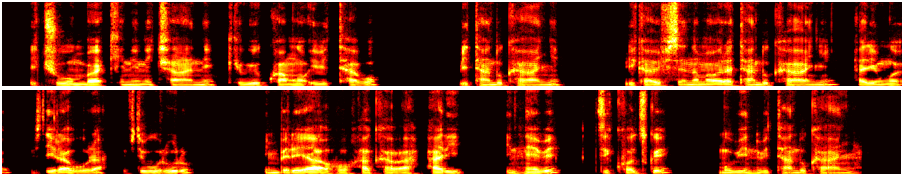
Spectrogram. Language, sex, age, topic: Rundi, male, 18-24, education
